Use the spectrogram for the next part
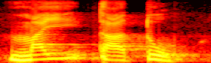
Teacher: یا کو short cut پڑھیں گے کیونکہ یہ یا لین ہے، یا مدہ نہیں ہے، اس کو لمبا نہیں کرنا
